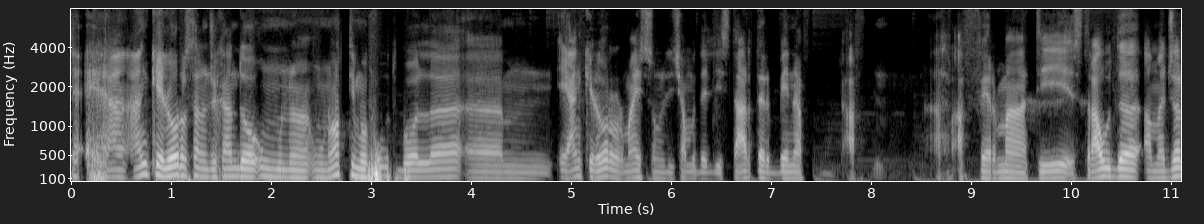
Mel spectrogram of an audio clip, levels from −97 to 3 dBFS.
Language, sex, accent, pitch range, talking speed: Italian, male, native, 105-135 Hz, 135 wpm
